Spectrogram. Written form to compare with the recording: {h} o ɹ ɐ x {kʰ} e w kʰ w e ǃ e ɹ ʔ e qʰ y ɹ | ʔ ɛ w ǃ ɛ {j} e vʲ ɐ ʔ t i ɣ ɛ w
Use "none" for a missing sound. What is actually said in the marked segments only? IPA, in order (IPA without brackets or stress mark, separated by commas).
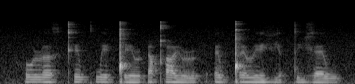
h, kʰ, ɹ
